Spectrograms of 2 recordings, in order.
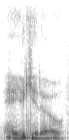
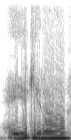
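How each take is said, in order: First: Low, slow and hushed villain line; quietly sinister hello; lightly voiced creepy villain; creepy clown greeting. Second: Low, slow villain drawl; slow sinister clown voice; creepy Joker greeting. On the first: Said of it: "all I did was say". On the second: Retold or imitated. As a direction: sneak up and purr it like a creepy clown. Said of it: "and I went".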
